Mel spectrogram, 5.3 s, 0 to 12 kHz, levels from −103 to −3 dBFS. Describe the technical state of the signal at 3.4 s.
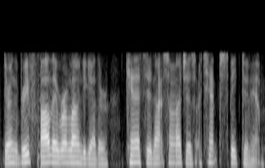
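Lost iLBC frames from 3.42 to 3.51 s: roughly 90 ms of audio never arrived, which fits three consecutive 30 ms frames going missing. The decoder filled the hole by looping the last pitch period it had, blended with noise, so the speech turns briefly into a held, faintly buzzy vowel. Because each iLBC frame decodes independently, the voice snaps back cleanly right after 3.51 s.

Around that moment, as across the whole clip, the iLBC codec is plainly audible. Its coding leaves the speech intelligible but slightly coarse and synthetic, and the band stops at 4 kHz, so sibilance and air are missing. The roughness and frame pacing suggest the 13.33 kbps mode with 30 ms frames, in which each frame's excitation is coded without borrowing from the previous one.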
